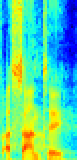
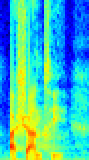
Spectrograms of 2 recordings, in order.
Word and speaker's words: Asante: The variant name Ashanti emerged from British reports where the pronunciation of Asante was transcribed as Ashanti reflecting how the British heard and interpreted the word.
